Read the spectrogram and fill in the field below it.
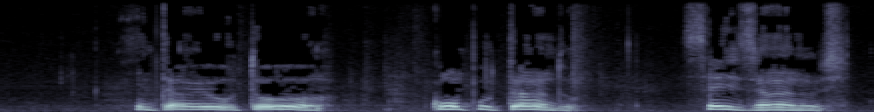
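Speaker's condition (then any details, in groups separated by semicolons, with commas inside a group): Amyotrophic lateral sclerosis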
